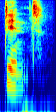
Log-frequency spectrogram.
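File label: "dint", US English; pronunciations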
